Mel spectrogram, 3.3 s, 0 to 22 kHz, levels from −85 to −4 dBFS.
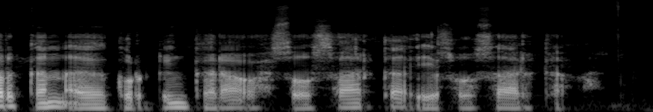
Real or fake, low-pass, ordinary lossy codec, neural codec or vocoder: fake; none; none; codec, 44.1 kHz, 7.8 kbps, Pupu-Codec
